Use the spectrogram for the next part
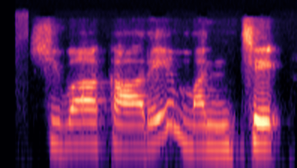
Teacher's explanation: In general, we say Manjam. So we tend to say Ja instead of Cha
